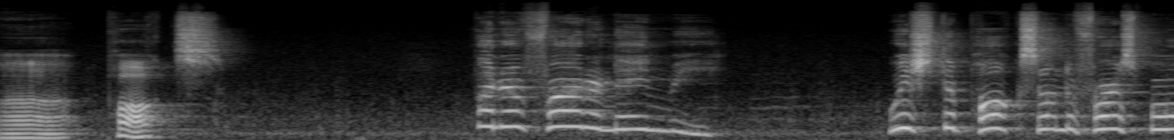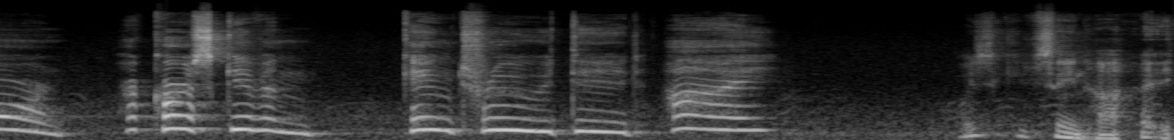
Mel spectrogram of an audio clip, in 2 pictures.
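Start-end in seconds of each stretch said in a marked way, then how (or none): 2.6-9.7 put-on high-pitched little-girl voice. Narrating a game scene, a character named Pox answers who he is, in Pox's high little-girl voice. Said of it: "responds in a high pitched voice that sounds more suited to a girl of ten years".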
